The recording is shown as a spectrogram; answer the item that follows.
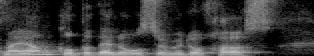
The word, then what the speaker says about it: Höss: Now remember, Rudolf Höss, in English it's spelled H-O-E-S-S. That's not the same as Rudolf Hess.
